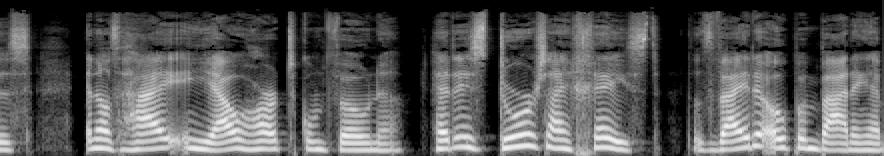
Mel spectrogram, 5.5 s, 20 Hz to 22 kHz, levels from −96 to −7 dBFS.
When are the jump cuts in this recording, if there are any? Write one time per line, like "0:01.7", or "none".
0:02.6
